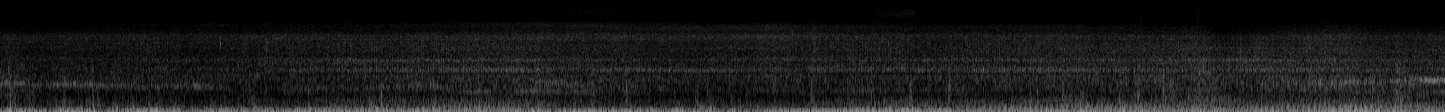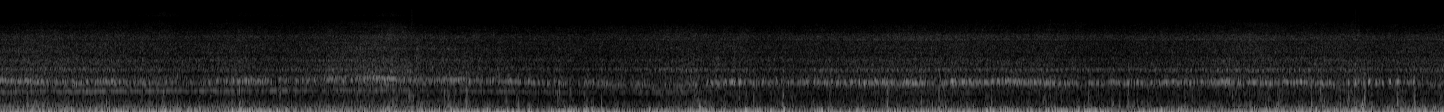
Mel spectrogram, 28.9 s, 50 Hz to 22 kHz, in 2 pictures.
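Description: Honda CRF1100L Africa Twin's parallel-twin engine running as the bike cruises at steady speed, heard from the rider's position under a constant low rumble. The engine's pitch drifts only slightly.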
